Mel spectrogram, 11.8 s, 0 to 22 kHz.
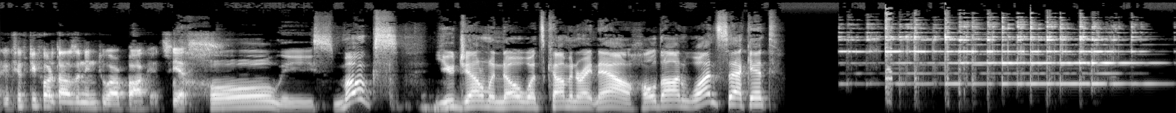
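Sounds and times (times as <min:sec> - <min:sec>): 
speech: 0:00.0 - 0:07.8
victory bell ringing rapidly: 0:08.4 - 0:11.7.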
